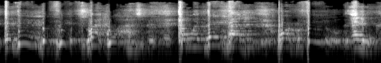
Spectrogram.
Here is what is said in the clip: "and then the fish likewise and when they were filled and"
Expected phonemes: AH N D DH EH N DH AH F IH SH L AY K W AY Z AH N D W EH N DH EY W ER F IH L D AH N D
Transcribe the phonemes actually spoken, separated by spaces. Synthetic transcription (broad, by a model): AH N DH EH N DH AH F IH S L AY K W AY Z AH N W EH N DH EY W ER F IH L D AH N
